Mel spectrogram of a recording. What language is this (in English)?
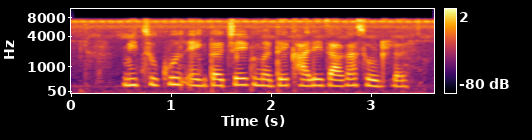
Marathi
